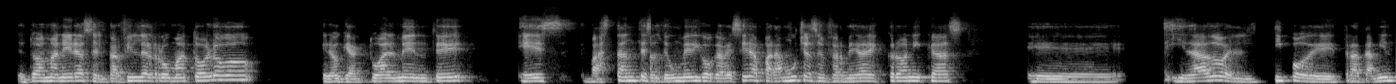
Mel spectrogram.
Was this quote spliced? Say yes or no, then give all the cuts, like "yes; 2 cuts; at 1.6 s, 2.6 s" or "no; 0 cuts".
yes; 4 cuts; at 3.0 s, 5.0 s, 6.5 s, 11.6 s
